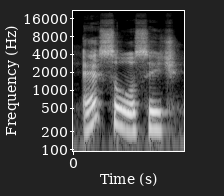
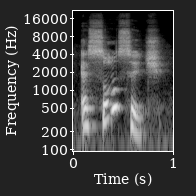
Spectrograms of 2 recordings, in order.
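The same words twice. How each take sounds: First: SAUSAGE stated as a settled answer; confirming. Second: SAUSAGE pitched high as a surprised query; questioning. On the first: Teacher reads the poem's answer to pupils, confirming. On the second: Teacher reads the poem's puzzled question to pupils, questioning. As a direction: query the word SAUSAGE in a raised voice. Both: Acted.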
